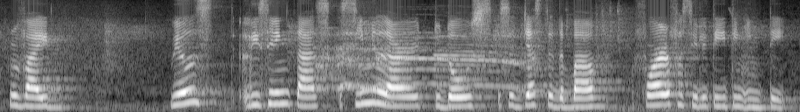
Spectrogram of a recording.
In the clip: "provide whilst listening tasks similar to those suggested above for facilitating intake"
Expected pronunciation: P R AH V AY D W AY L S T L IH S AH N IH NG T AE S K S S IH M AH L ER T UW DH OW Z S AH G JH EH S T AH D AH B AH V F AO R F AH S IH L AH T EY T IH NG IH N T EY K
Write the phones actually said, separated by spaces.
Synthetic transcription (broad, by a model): P R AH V AY D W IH L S L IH S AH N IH NG T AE S K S S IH M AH L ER T UW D OW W S AH G JH EH S T AH D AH B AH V F AO R F AH S IH L AH T EY T IH NG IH N T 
